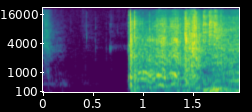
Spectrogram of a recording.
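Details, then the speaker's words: 1963 BMC 850cc classic Mini engine, about 60 years old, decades in a farm shed, salvaged distributor and starter fitted: starter spins it with a steady churning rhythm but it never catches, as it has no fuel supply with the carburettor missing. "All right. Let's try and see if we get it to run. Here we go. You ready? Yep. Go. Not turning on."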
